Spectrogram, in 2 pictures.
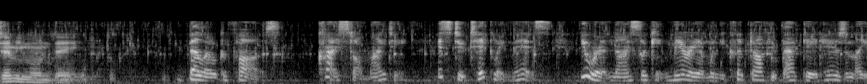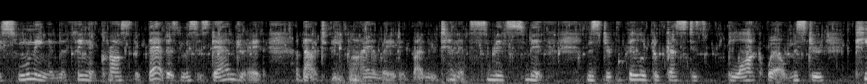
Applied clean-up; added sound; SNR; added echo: neural separator model SepFormer DNS4.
